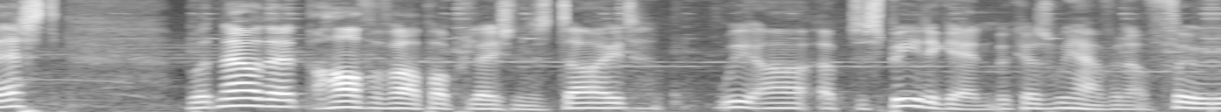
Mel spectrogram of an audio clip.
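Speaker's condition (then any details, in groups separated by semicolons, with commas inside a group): No condition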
